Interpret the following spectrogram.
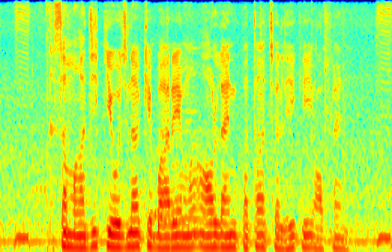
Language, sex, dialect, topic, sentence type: Chhattisgarhi, male, Eastern, banking, question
